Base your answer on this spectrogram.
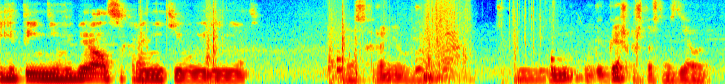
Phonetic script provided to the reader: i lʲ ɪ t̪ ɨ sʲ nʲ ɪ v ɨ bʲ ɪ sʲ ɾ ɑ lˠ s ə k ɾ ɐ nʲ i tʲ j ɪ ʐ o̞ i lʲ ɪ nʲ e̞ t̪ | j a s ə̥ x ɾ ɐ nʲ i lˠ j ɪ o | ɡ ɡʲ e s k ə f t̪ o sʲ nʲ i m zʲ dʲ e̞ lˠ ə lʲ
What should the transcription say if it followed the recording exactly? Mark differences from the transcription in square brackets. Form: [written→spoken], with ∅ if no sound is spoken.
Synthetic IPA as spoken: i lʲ ɪ t̪ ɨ [sʲ→∅] nʲ ɪ v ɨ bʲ ɪ [sʲ→∅] ɾ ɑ lˠ s ə [k→x] ɾ ɐ nʲ i tʲ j ɪ [ʐ→v] o̞ i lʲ ɪ nʲ e̞ t̪ | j a s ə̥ x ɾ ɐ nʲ i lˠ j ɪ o | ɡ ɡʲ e [s→ʂ] k ə [f→ʂ] t̪ o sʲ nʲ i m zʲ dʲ e̞ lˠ ə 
